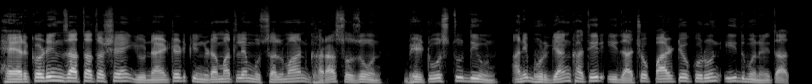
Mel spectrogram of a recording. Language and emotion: Goan Konkani, neutral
